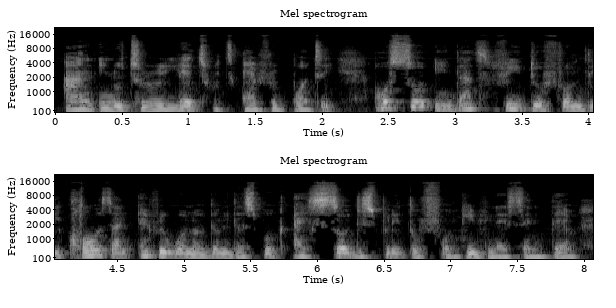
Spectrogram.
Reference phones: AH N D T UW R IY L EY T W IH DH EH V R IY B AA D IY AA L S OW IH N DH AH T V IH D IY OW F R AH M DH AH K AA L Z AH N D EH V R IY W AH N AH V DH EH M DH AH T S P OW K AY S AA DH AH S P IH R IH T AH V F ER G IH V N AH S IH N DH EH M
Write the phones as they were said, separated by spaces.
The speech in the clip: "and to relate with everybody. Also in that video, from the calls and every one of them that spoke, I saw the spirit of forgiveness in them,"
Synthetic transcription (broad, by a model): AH N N T UW R IY L EY T W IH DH EH V R IY B AA D IY AA L S OW IH N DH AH T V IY D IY OW F R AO M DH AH K AA Z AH N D EH V R IY W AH N AH V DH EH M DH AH T S P OW K AY S AA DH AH S P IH R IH T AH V F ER G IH V N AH S IH N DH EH M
